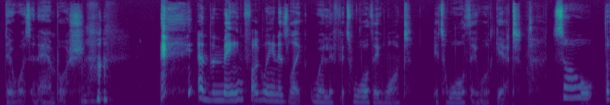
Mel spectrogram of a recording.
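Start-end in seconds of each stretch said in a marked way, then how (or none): 0.1-1.1 hushed, breathy whisper of an ambush; dramatic whispered alert; whispered warning. Retold or imitated. Fuglian warns hiding comrades. 4.1-7.0 low, softer voice sinking to a whisper; mock-grave villain threat; hammed-up hushed war declaration; menacing vow. Main Fuglian vows revenge.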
